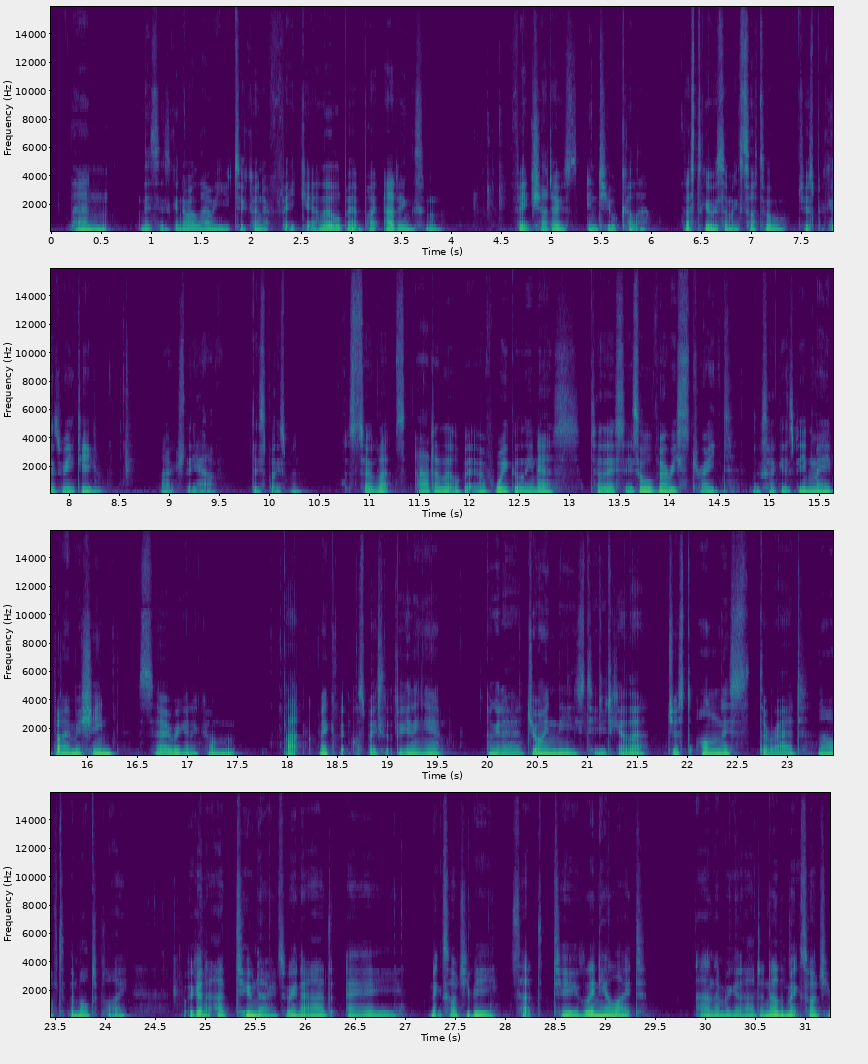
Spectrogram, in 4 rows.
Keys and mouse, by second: 1.2-5.2 drag, 7.8 middle click, 8.2 ctrl+shift+click, 10.7 middle click, 11.2 middle click, 13.2 middle drag, 14.7 KP_7, 15.6 middle click, 16.1-16.4 drag, 16.4 g, 18.0 middle click, 18.3 drag, 19.6 middle click, 20.4 shift+right click, 21.0 g, 21.7-23.3 drag, 24.6 shift+a, 28.0-28.9 drag, 30.1 click, 30.3 middle click, 30.7 shift+d.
